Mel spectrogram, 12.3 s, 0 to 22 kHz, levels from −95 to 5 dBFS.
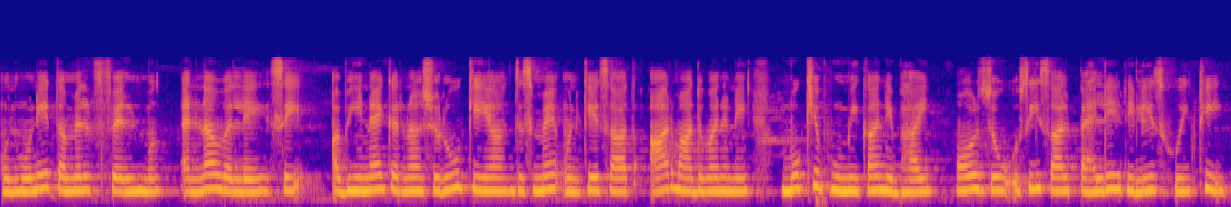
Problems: none marked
